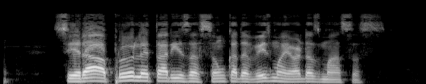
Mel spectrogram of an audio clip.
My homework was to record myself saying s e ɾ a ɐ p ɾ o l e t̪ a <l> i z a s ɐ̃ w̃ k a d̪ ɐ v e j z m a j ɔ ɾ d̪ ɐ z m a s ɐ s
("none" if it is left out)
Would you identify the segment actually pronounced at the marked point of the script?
ɾ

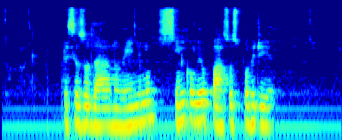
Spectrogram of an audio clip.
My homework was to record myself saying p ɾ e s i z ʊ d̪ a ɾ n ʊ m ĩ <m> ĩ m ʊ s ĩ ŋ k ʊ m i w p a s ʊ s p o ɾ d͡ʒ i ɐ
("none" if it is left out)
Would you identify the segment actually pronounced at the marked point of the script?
n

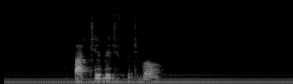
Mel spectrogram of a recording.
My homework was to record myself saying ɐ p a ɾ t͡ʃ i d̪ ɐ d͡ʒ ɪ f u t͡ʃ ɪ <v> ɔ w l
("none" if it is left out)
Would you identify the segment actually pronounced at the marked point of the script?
b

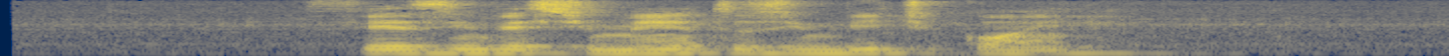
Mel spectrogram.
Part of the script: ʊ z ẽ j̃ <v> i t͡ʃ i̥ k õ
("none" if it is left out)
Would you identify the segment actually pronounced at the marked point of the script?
b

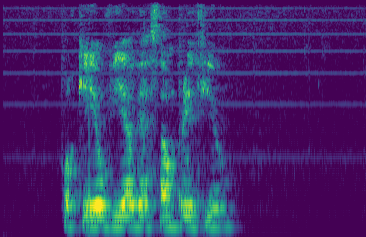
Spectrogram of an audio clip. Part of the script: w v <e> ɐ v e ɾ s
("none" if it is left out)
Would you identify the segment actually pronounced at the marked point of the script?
i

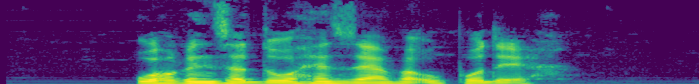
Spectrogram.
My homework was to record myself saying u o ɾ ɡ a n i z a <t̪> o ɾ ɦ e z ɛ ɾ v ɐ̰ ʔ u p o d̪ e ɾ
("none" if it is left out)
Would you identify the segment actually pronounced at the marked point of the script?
d̪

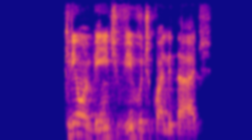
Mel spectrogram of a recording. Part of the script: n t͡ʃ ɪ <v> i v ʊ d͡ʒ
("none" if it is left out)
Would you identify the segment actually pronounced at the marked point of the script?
v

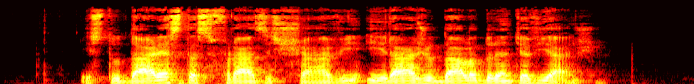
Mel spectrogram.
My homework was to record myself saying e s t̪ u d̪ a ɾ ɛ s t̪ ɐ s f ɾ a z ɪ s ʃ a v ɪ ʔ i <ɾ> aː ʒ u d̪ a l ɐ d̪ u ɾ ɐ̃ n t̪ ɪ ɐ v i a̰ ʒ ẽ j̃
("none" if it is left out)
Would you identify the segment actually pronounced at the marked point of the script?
ɾ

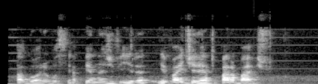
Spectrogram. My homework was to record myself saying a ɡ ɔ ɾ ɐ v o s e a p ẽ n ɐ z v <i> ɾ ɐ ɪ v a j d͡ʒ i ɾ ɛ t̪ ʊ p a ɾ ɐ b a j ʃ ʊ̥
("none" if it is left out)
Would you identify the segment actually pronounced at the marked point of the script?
i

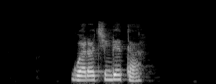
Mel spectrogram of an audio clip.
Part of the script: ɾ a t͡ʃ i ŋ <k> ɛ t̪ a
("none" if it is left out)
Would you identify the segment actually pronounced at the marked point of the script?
ɡ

